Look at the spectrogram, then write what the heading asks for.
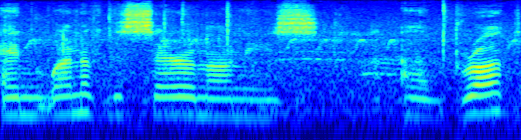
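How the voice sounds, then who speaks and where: Her voice is at a medium pitch. Clear background noise accompanies the woman. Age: 60s. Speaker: retreat organizer and healer. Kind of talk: personal testimony to camera. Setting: outdoors in a wood, sitting by a tree. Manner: halting, frequent word repetitions.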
